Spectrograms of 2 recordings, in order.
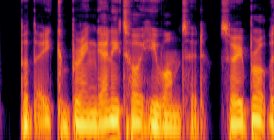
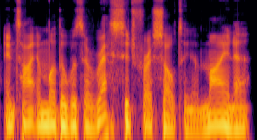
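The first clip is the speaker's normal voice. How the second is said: ordinary delivery, nothing marked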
